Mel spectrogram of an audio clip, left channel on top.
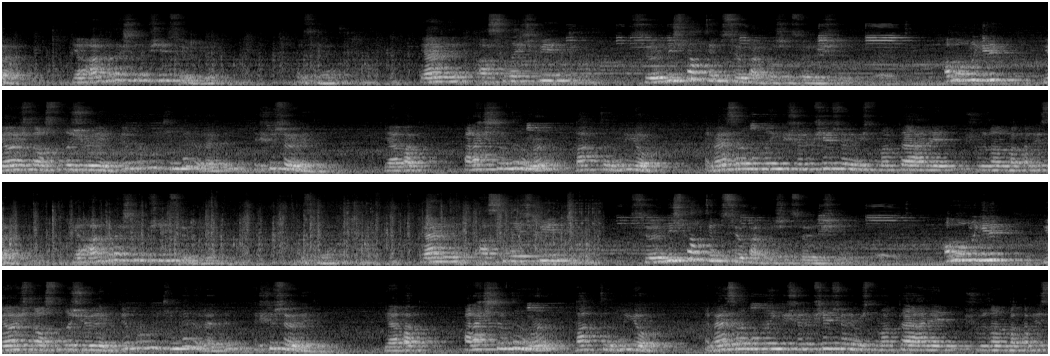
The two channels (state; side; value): normal; both; correlation 0.57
